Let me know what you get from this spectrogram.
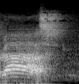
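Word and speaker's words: rāsa: Ras the word is the word is Ras you see it's with a long a it's so the rest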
